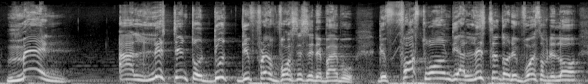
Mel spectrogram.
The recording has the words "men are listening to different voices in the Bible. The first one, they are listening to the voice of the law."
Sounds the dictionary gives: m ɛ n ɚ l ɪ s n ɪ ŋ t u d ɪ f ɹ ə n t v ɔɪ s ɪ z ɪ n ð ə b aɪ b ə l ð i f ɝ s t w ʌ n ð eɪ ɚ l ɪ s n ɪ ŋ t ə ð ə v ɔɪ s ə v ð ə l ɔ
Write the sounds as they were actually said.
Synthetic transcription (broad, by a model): m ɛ n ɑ l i s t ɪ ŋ t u d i f ɹ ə n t v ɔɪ s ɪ s ɪ n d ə b aɪ b ə l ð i f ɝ s t w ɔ n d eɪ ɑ l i s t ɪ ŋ t ə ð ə v ɔɪ s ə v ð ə l ɔ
